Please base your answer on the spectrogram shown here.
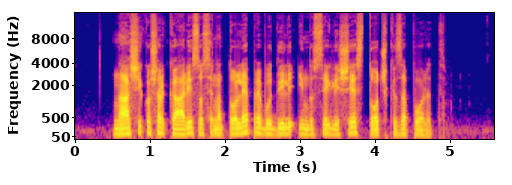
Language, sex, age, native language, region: Slovenian, male, 30-49, Slovenian, Southeast Slovenia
